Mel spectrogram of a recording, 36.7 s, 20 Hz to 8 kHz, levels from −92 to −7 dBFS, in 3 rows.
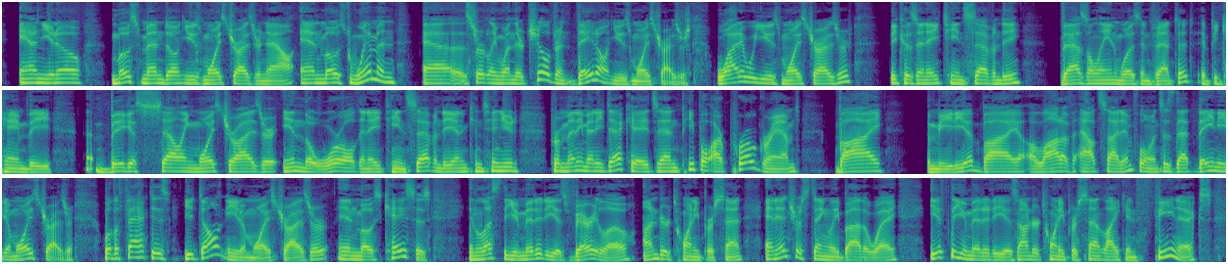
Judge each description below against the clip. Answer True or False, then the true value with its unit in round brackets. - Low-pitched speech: True (125 Hz)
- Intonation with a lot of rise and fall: False (3.7 semitones)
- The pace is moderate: True (165 wpm)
